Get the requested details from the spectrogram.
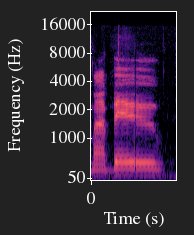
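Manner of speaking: put-on Kentucky accent. Imitating Quentin saying a line: imitating Quentin's Kentucky accent. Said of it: "hearing his Kentucky accent. He's like".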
